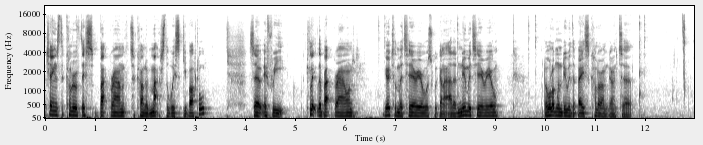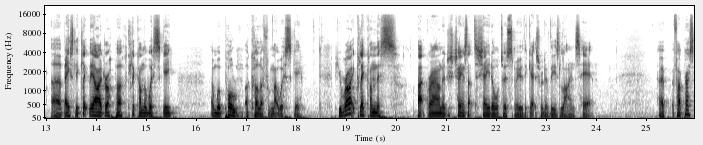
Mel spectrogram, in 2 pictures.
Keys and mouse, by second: 6.3 click, 19.2-21.3 drag.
